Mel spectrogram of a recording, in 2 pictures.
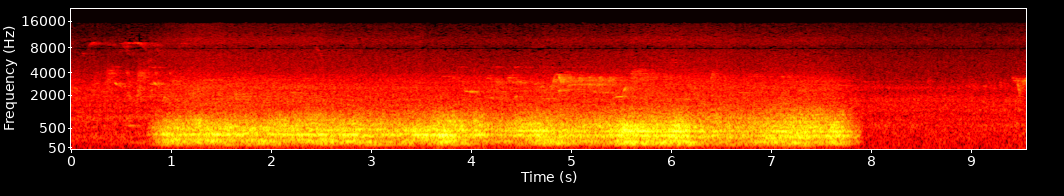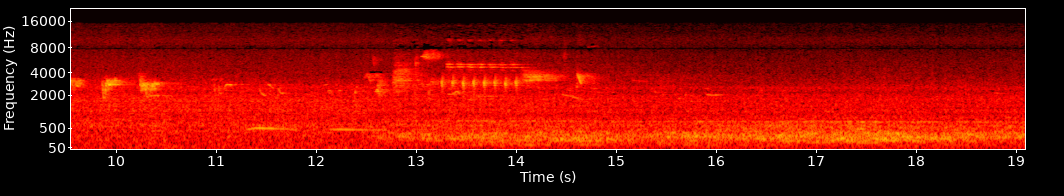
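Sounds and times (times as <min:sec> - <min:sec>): loud low rumble: 0:00.8 - 0:07.9
soft low whistled notes: 0:00.8 - 0:07.9.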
